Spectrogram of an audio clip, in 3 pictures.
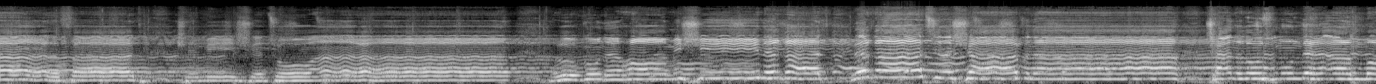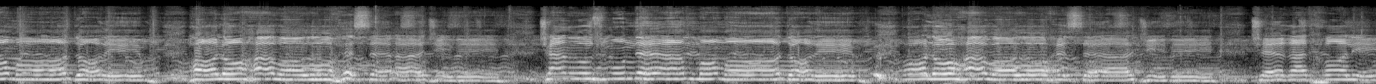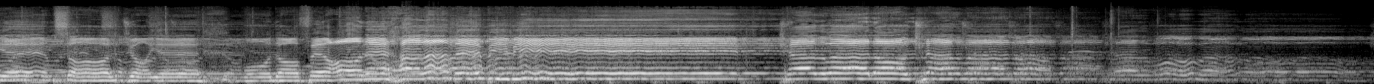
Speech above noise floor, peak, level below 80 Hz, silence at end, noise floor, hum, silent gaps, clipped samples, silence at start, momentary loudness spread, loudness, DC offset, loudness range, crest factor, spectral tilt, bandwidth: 24 dB; 0 dBFS; -44 dBFS; 0.2 s; -33 dBFS; none; none; 0.4%; 0 s; 12 LU; -9 LUFS; under 0.1%; 6 LU; 10 dB; -3 dB/octave; 17 kHz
